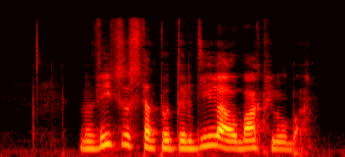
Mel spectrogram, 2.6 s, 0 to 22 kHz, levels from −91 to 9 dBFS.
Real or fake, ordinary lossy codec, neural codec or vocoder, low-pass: fake; none; codec, 44.1 kHz, 2.6 kbps, SNAC; 14.4 kHz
